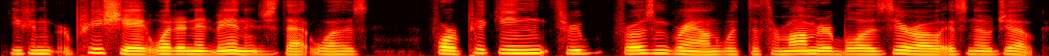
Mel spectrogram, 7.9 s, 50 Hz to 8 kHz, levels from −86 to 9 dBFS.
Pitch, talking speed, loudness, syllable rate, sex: 170 Hz, 160 wpm, -19 LUFS, 4.7 syllables/s, female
